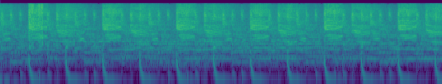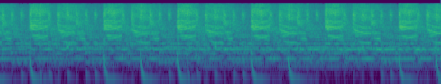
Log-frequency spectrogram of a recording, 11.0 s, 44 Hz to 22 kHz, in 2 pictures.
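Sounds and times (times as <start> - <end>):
kick drum: 0.0 - 9.5
droning synth chords: 0.0 - 11.0.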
